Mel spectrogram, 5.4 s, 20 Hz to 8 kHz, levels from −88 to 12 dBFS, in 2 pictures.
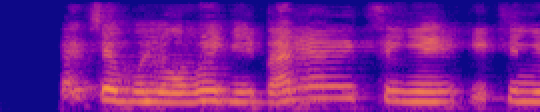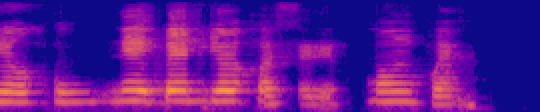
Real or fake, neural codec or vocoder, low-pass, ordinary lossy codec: fake; codec, 16 kHz in and 24 kHz out, 0.6 kbps, FireRedTTS-2 codec; 7.2 kHz; AAC, 48 kbps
